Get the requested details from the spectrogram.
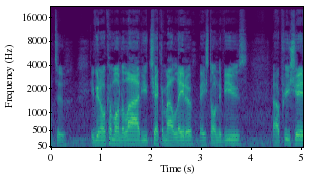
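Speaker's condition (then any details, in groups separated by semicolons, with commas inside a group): No condition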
